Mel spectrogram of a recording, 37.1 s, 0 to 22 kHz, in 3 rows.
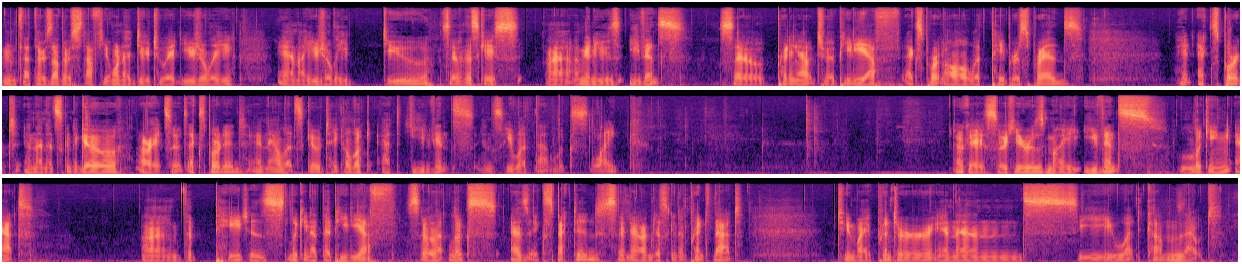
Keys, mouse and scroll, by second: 10.8 click, 18.6 Up, 19.4 Up, 20.4 Return, 24.5-30.2 drag, 31.4 ctrl+p.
